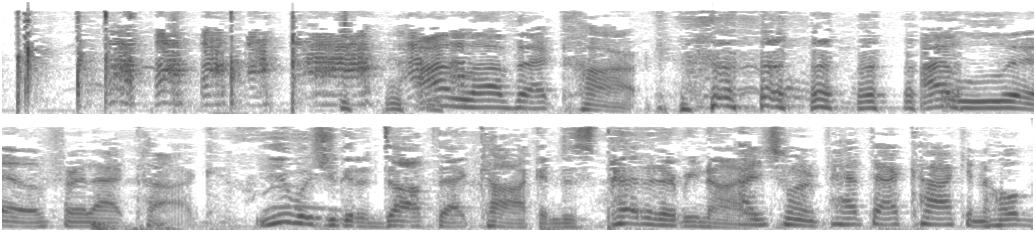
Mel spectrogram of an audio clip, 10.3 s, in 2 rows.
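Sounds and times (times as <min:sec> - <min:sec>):
hand claps: 0:00.0 - 0:01.8
laughter: 0:00.4 - 0:02.7, 0:03.3 - 0:05.1
speech: 0:01.7 - 0:10.2.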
